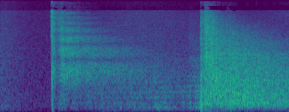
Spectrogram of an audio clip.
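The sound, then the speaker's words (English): Two bear banger flares, noisy wilderness bear deterrents, go off as two sharp, loud cracks about a second and a half apart, each followed by a long hissing, rushing tail that fades slowly. “Bear bangers are what you're seeing in this video. They're noisy flares used in the wilderness to scare off bears. Just pull this back and release.”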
